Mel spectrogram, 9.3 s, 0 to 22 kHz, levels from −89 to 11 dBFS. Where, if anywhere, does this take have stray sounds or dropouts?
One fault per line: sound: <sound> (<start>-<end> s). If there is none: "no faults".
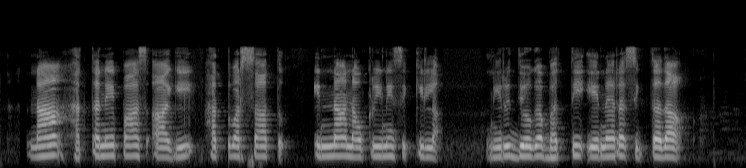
no faults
